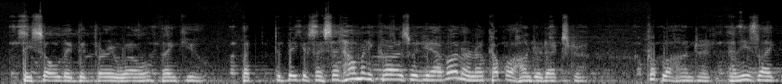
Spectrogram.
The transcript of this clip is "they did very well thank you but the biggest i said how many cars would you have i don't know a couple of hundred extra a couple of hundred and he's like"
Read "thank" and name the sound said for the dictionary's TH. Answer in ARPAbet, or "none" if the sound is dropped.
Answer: TH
